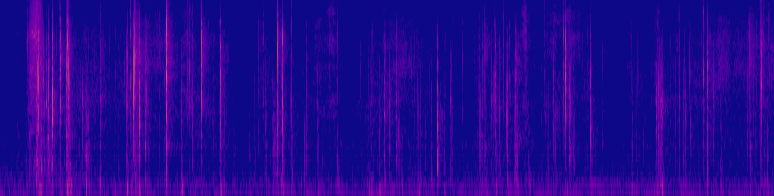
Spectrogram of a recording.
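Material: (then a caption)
Plastic foil. Long acrylic nails scratch and crinkle the foil-lined plastic wrapper of a full, large purple Cadbury Dairy Milk chocolate block held in both hands. Dense, bright crackles and sharp crinkles come in bursts with very little low end, each snap dying away almost instantly.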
